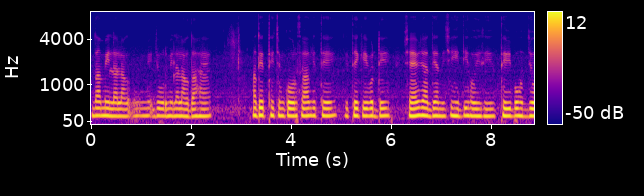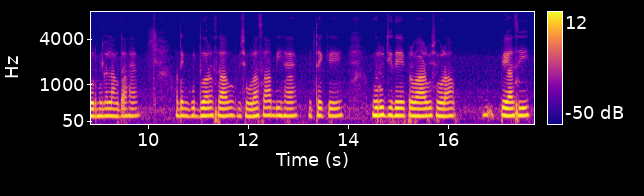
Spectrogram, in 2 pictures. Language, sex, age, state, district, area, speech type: Punjabi, female, 45-60, Punjab, Rupnagar, rural, spontaneous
